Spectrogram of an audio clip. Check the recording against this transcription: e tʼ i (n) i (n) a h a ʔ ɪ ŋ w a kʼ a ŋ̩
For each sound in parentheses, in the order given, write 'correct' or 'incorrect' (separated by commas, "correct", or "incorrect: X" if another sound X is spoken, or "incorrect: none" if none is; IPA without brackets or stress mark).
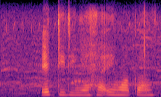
incorrect: d, incorrect: ɲ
